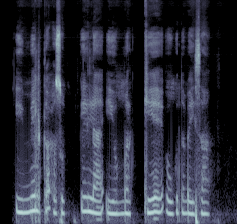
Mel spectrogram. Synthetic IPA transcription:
ʔiːmɛːlkʰɐʕʊsʊb̚ɪlaːʔijɔmɐrkʰiːɛʔʊɣʊd̪ɐmbɛjsaː

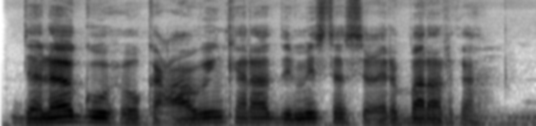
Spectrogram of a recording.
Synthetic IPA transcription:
d̪ɐlaːɡuːħʊkʰɐʕɑːwɪŋkʰɐɾɐd̪ɪmɪst̪ʰɐsɪʕɪrbɐɾɐrkʰɐ

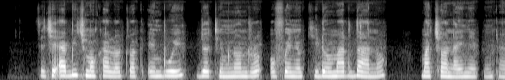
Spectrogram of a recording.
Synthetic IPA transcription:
set͡ʃeʔabit͡ʃmɔkʰalɔtwakembui | d͡ʒɔtʰimnɔndɾoːfweɲokʰidomard̪anɔ | mat͡ʃɔnaɪɲepiɲta

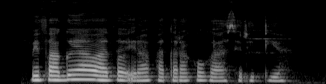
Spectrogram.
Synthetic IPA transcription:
mbefaɡɔjawaðɔḭɾafat̪aɾakoɣaːsiɾit̪ia

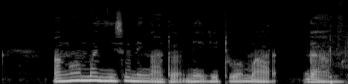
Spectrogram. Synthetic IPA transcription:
maŋɔmːaɲisonɪŋa̰tɔ̰nɪɡɪtwoma̰r | ɡa̰m

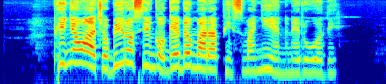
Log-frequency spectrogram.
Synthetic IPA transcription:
pʰɪɲɔwat͡ʃɔbiɾɔsɪŋɡɔɡedɔmaɾapismaɲiɛnnɛɾwod̪i

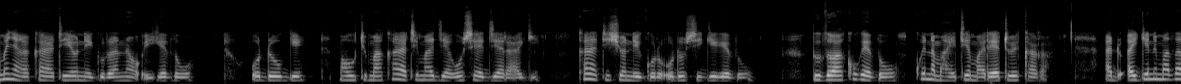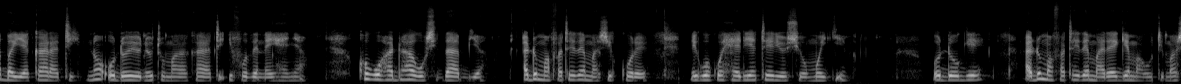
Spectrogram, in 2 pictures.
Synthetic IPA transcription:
mɛɲaɣakaɾatiajɔneɡoɾoanaɔ̰ʔeɣɛðwɔ | ondoɡemahutimakaɾatimad͡ʑiaɣoʃɛd͡ʑiaɾaɡi | kaɾatiɕiɔneɡoɾo̰ʔo̰doʃiɡeɣeðo | ðuðɔwakoɣɛðwɔkwenamahetiɛmaɾeatwekaɣa̰ːdoʔaiɡenemaðabaɣiakaɾatinɔʔodoejoneotomaɣakaɾatiʔifoðɛnaiɦɛɲa | kɔɣwɔɦadohaɣoʃiðabiaː | domafataiɾɛmaʃikoɾɛneɣwɔkwɛhɛɾiateɾiɔʃiɔmɔiɣe | odoɣeadomafataiɾɛmaɾeɛɡɛmahutima

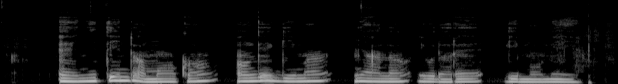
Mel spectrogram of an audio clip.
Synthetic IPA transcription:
ɛɲit̪ɪndɔmɔkɔoŋɡeɡima | ɲalɔɪʊdɔɾɛ | ɡɪmomɪja

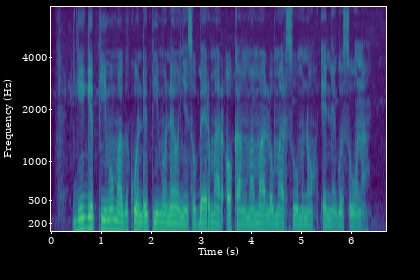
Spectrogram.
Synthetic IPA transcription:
ɡɪɡepimomaɡkwondepimonɛɔɲesɔbɛɾmaɾɔkaŋmamalɔmarsumnɔeneɡosʊ̰na̰

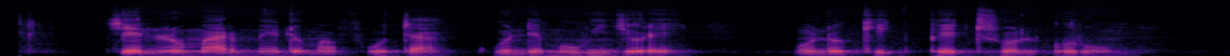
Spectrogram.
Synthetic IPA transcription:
t͡ʃenɾomarmɛdɔmafʊ̰ta̰kwondemowiɲd͡ʒoɾḛ | mɔndokikpɛtrɔloɾum

